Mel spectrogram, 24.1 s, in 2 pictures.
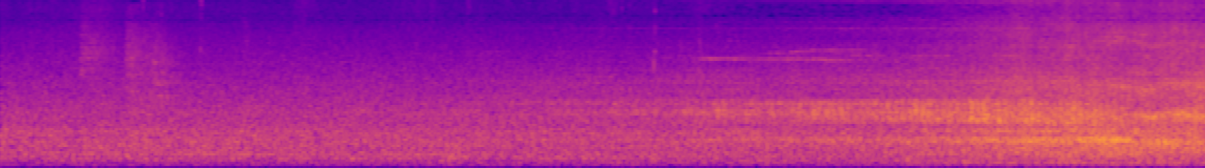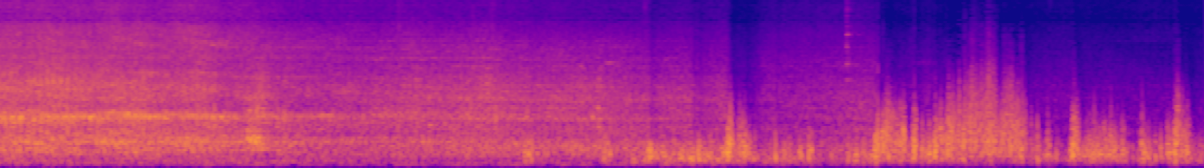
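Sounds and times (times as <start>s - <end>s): electric train passing: 0.0s - 23.2s
sharp clack of train wheels: 0.7s - 2.1s, 6.5s - 18.6s, 20.4s - 20.9s.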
